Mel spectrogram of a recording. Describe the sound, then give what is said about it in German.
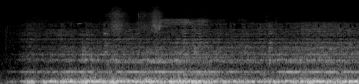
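A sound effect in a tabletop game of a heavy stone slab secret door being pushed aside, a steady, loud, low rumbling scrape that holds evenly for several seconds with a faint tonal hum running through it, no voices. “Nee, das war so eine Steinplatte, diese.”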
